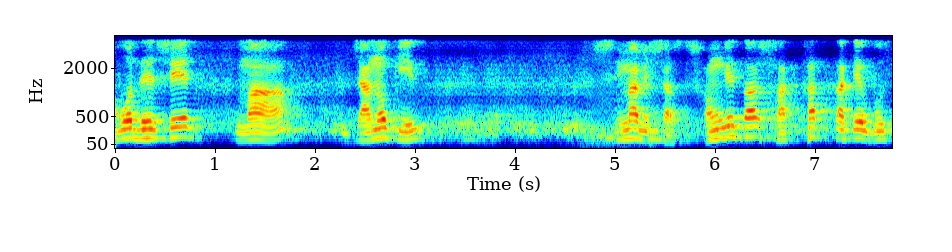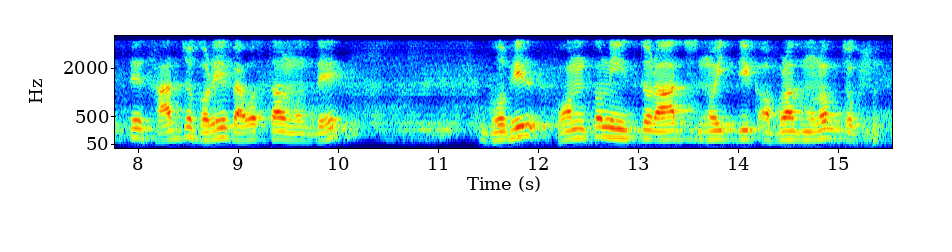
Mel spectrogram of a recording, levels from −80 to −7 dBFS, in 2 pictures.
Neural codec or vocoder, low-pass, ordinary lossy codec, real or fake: codec, 24 kHz, 0.9 kbps, DualCodec; 3.6 kHz; none; fake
